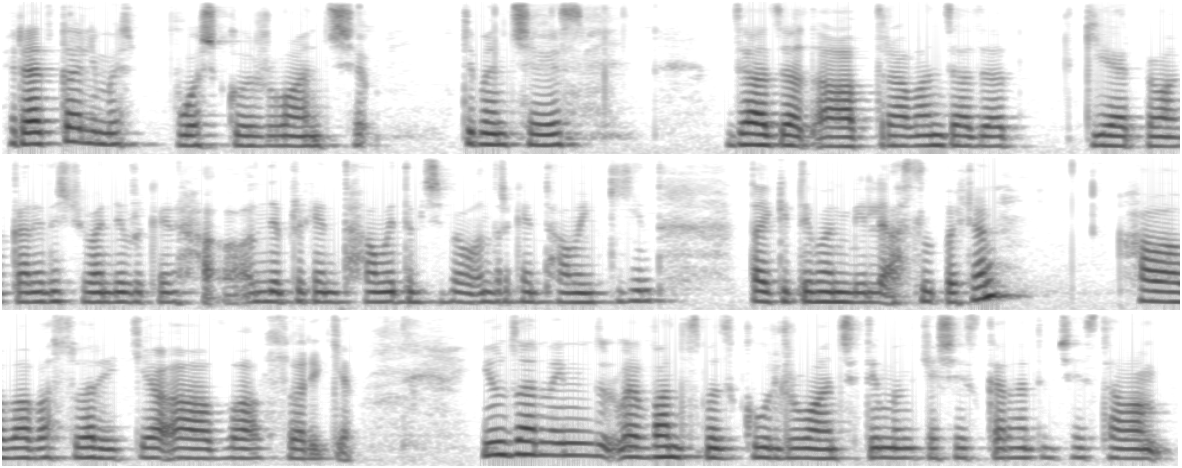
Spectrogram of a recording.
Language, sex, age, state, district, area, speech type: Kashmiri, female, 18-30, Jammu and Kashmir, Ganderbal, rural, spontaneous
